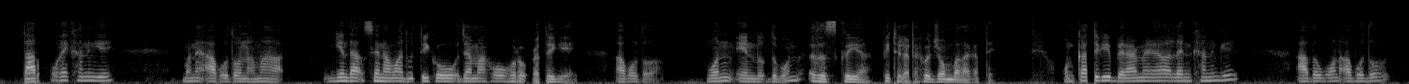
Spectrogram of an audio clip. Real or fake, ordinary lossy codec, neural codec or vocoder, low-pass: fake; none; codec, 16 kHz, 0.5 kbps, X-Codec, HuBERT features, trained on LibriSpeech; none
